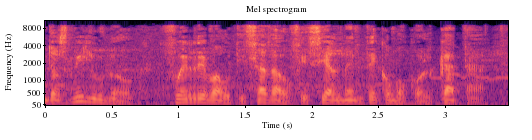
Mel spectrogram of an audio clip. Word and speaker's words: Kolkata: fue rebautizada oficialmente como kolkata reflejando la pronunciación bengalí y no la inglesa este es uno de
